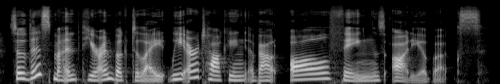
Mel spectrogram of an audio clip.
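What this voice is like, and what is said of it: Slightly off, ill-sounding voice. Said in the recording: “we all caught COVID. I'm just getting over it at the time of this recording, so if my voice sounds a little funky”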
